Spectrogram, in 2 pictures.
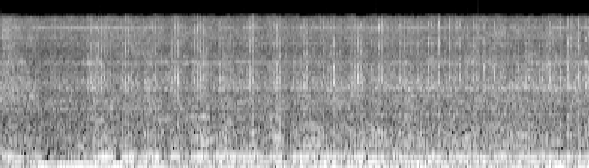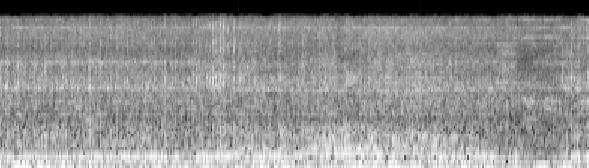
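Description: A car engine idles loudly with a deep rumble, revving now and then.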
